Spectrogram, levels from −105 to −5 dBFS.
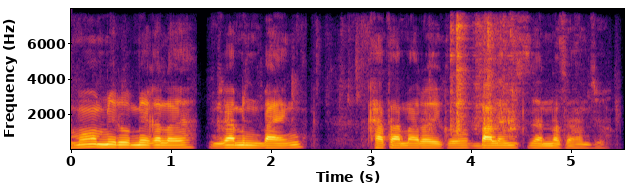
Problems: constant background noise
